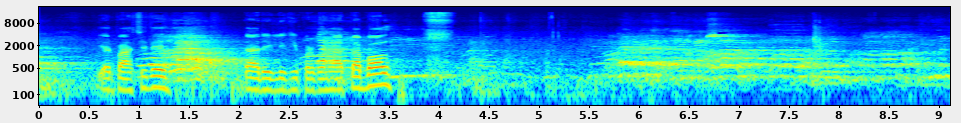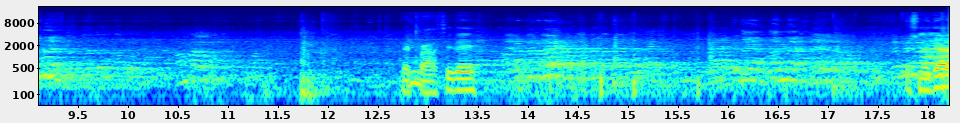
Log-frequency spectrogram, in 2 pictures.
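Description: A football thuds off a player's foot.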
